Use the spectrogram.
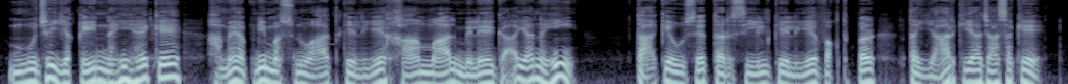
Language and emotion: Urdu, fearful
